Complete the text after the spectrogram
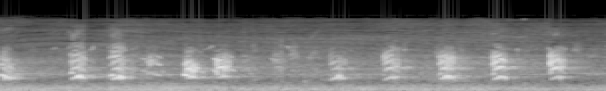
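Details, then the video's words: Dog barking repeatedly at an overhead drone it keeps trying to jump at; a steady string of about a dozen sharp barks, some doubled, with drone hum underneath. "DOG BARKING AND JUMPING AT DRONE"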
